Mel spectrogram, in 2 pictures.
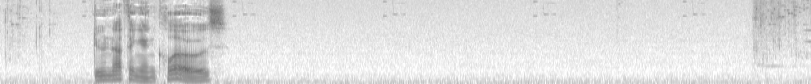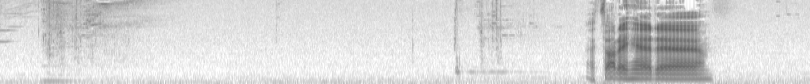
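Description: Electronic menu tones chime as selections change.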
